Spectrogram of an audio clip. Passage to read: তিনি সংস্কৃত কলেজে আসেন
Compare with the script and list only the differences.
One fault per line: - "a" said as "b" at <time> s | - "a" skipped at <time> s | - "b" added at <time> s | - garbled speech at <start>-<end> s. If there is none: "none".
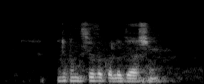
none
